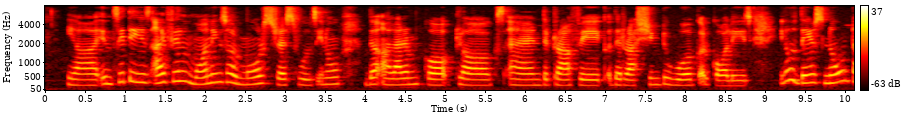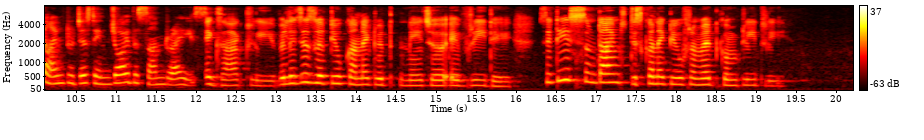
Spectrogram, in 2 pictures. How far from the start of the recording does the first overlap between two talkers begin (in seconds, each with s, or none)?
none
